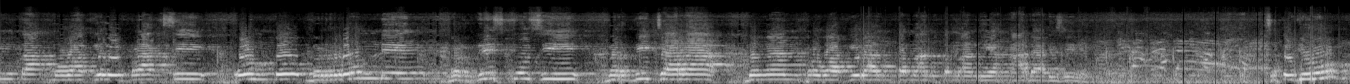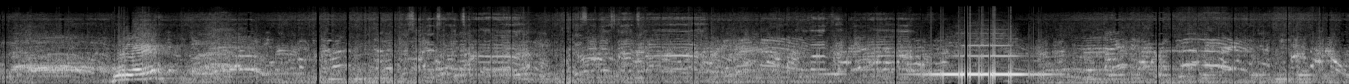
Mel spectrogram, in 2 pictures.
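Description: A man shouts a speech through a microphone and loudspeaker outdoors.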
